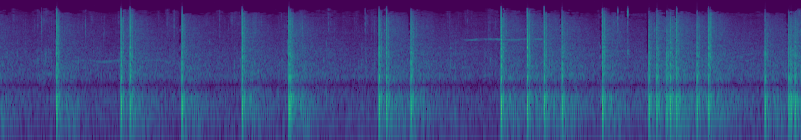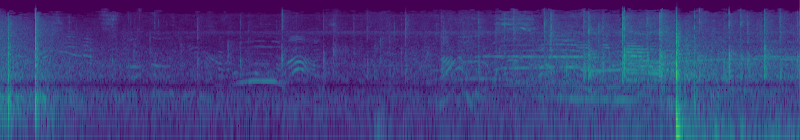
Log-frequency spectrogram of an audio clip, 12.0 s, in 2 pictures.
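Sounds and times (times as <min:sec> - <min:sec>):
fireworks bursting with bangs: 0:00.0 - 0:07.7, 0:11.0 - 0:11.9
rapid firework cracks: 0:00.0 - 0:09.6, 0:10.7 - 0:12.0.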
